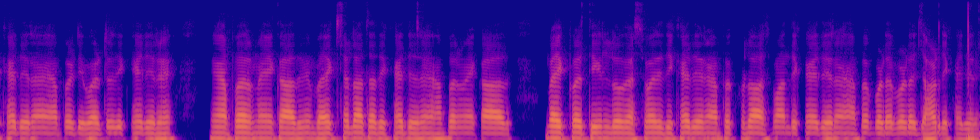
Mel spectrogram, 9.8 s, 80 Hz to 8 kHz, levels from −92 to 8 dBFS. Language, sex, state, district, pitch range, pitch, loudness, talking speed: Hindi, male, Maharashtra, Nagpur, 115-120 Hz, 115 Hz, -31 LUFS, 285 wpm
